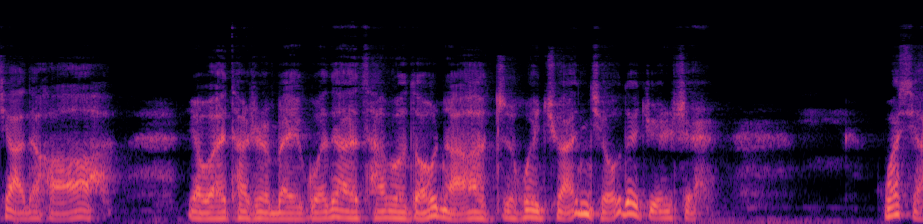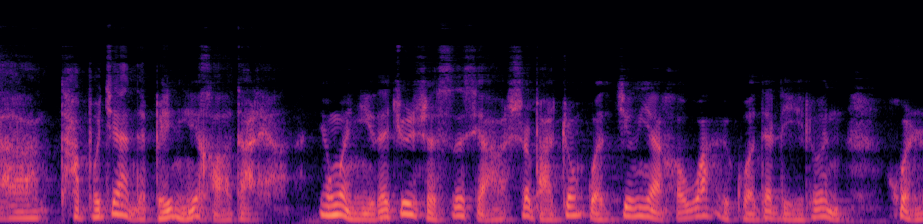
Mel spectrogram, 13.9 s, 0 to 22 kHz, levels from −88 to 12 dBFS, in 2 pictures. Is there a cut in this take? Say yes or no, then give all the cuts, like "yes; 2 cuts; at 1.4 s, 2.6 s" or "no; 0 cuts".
no; 0 cuts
